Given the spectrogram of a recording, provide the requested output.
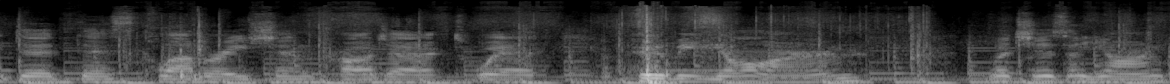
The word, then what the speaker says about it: Hobbii: And so this is a box of her yarn with Hubie, spelled H-O-B-B-I-I, pronounced Hubie.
